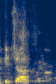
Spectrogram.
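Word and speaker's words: Tkachuk: Matthew Kachchuck. Not exactly how it's spelled the way you think it is.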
